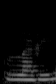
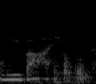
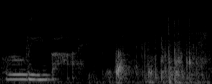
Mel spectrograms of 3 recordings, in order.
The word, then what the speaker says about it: Levi: longest time i thought that his name was levy like i thought that even though like levi jeans were pronounced levy and i thought that made more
